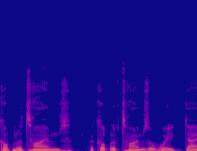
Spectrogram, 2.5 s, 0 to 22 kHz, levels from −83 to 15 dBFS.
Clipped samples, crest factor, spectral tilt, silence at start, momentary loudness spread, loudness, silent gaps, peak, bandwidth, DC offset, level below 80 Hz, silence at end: under 0.1%; 14 dB; -7.5 dB/octave; 0 s; 7 LU; -31 LUFS; none; -16 dBFS; 12 kHz; under 0.1%; -42 dBFS; 0 s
